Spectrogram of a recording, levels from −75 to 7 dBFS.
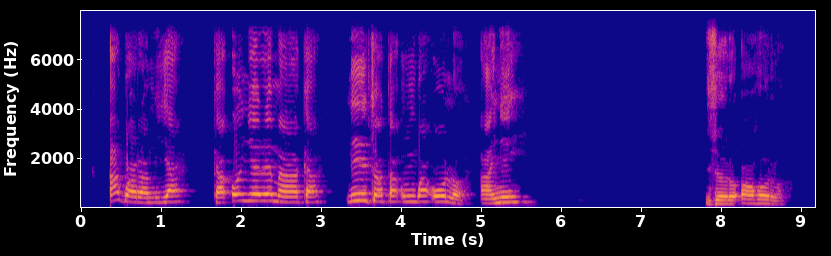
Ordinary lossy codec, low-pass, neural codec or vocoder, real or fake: Opus, 64 kbps; 7.2 kHz; none; real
